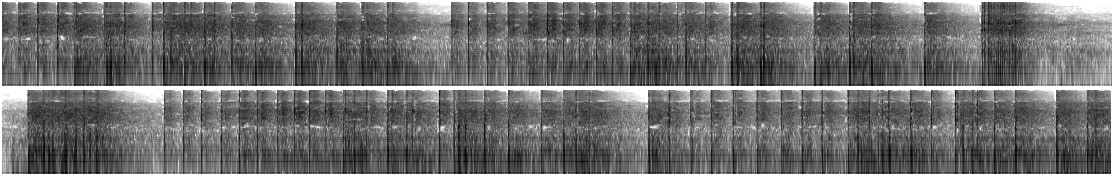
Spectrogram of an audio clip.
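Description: Fireworks fired from the ground, a rapid, continuous string of bangs and crackling bursts, with a short lull about halfway through before the firing picks up again.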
